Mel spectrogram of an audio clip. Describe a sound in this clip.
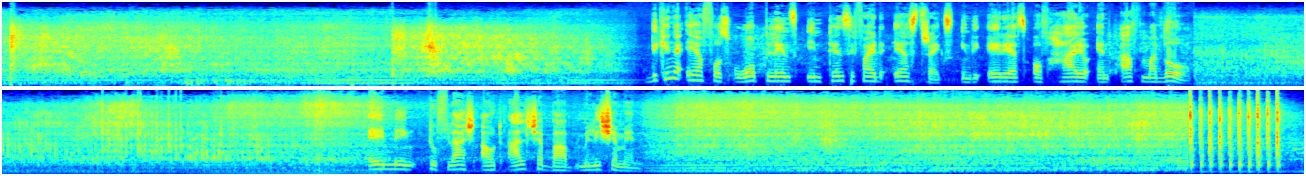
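A helicopter's engine and rotor drone steadily overhead.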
